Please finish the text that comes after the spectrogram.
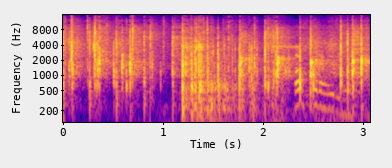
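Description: Scattered hand claps and taps at a ball-and-bottle knocking game, irregular and close, with people talking over them.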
